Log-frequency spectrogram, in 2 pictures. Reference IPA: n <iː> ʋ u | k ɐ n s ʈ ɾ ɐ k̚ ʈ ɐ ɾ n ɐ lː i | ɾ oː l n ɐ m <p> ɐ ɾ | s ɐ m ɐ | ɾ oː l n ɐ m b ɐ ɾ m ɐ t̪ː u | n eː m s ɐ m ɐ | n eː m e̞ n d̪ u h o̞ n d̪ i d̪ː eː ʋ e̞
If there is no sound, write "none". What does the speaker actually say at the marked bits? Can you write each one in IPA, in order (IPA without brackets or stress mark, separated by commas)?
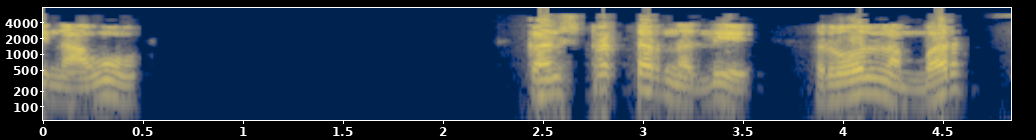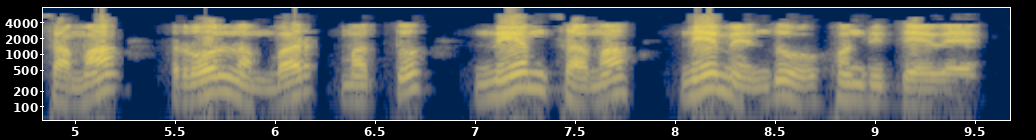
aː, b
